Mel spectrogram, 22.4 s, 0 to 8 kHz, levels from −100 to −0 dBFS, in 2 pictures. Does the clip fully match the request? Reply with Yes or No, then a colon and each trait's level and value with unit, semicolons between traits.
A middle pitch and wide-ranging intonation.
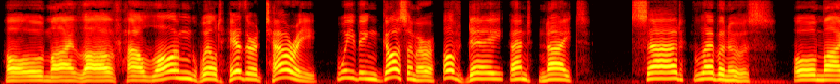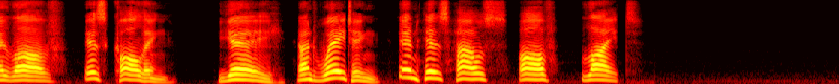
Yes: medium, 170 Hz; wide, 5.7 semitones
